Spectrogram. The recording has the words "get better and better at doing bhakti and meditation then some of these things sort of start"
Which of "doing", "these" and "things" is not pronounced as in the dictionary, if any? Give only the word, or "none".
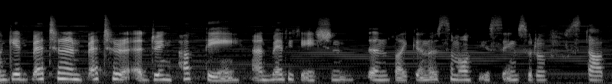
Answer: none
